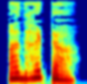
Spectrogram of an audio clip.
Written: ಅಧಟು

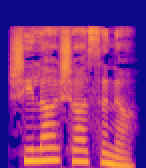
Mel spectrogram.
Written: ಶಿಲಾಶಾಸನ

